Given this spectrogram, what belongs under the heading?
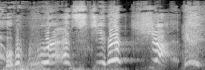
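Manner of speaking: very high, slow, laughing squeal; laughing disbelief. Real, not acted. Podcaster cracking up at arresting a child, high and slow.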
